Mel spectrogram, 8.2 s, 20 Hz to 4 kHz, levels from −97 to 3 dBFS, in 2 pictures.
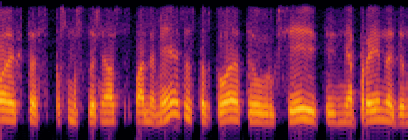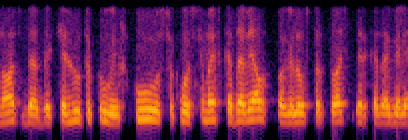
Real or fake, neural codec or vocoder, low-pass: real; none; 3.6 kHz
